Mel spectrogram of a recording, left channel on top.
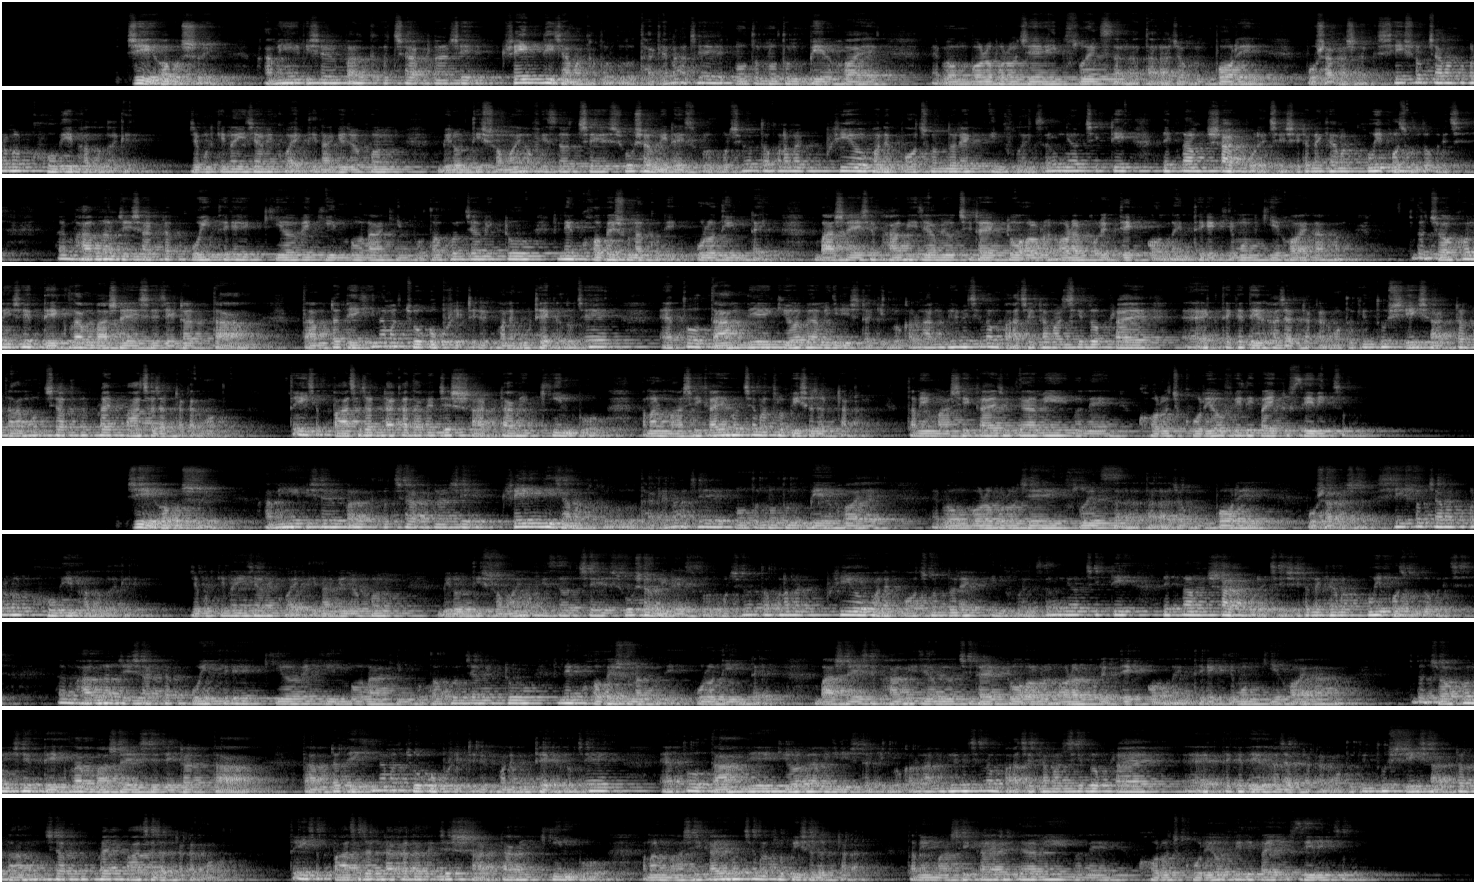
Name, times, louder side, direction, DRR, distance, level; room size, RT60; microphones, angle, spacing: voice 1, 1.3-2.1 2.6-16.1 16.6-25.5 25.8-29.3 30.0-42.9 43.5-61.0 61.8-67.4 67.9-70.0 70.3-72.3, equal, 45° left, -3 dB, 6.2 m, -19 dB
30.0 x 20.0 x 4.6 m, 1.2 s
head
